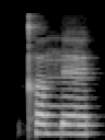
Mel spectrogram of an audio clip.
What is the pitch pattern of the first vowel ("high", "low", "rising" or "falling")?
high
